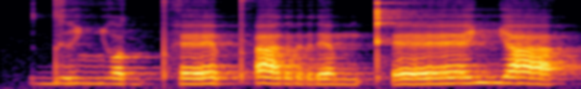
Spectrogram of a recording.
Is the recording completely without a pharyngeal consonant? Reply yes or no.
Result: yes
